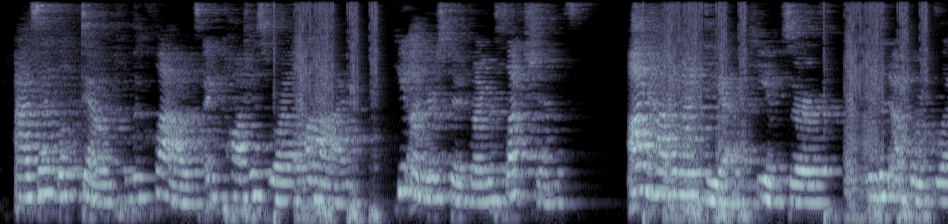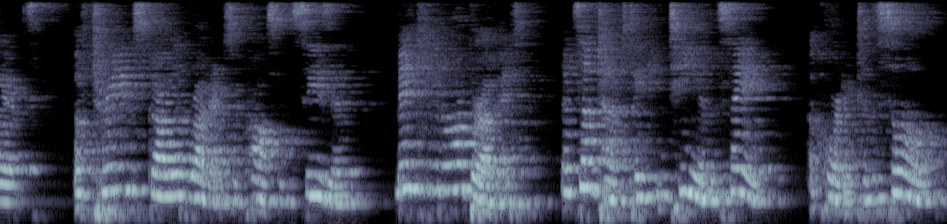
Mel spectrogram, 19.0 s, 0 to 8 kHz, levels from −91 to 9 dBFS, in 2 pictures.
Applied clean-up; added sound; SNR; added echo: classical method WPE with log-MMSE.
